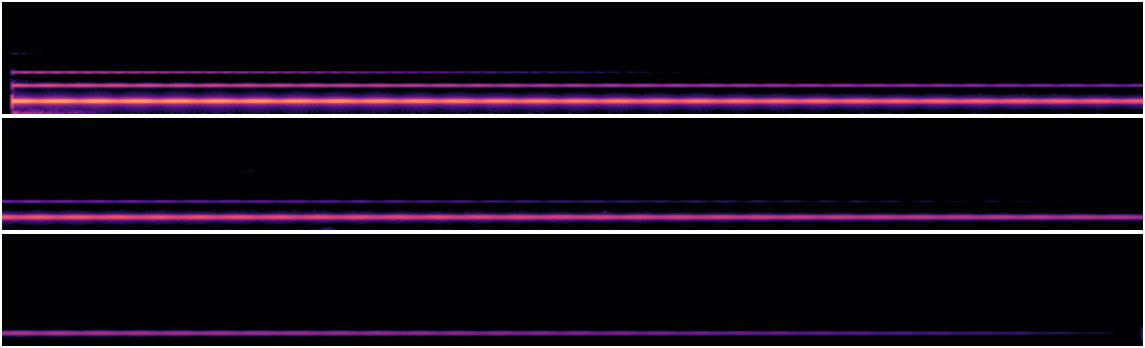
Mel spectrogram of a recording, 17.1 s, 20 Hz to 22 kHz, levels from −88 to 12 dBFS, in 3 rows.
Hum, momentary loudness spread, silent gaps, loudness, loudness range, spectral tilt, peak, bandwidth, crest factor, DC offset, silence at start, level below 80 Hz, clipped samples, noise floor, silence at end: none; 25 LU; none; -20 LUFS; 25 LU; -11 dB/octave; -6 dBFS; 2 kHz; 16 dB; under 0.1%; 0.05 s; -64 dBFS; under 0.1%; -81 dBFS; 5.4 s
